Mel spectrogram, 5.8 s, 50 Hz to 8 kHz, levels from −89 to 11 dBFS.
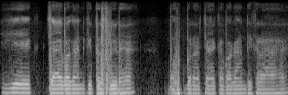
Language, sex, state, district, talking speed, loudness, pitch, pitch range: Hindi, male, Bihar, Patna, 155 wpm, -20 LUFS, 120 Hz, 115-125 Hz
